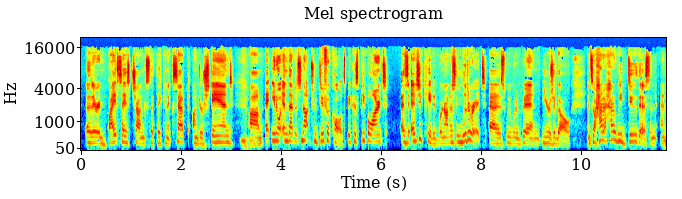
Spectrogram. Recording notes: conversation at the Annual Napa Institute Conference in Napa Valley California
